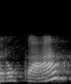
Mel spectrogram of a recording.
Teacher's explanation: у першому слові рука перший звук приголосний р твердий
